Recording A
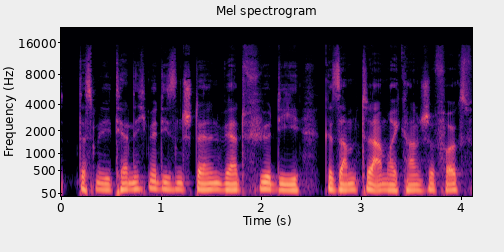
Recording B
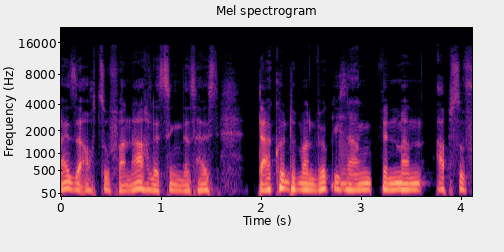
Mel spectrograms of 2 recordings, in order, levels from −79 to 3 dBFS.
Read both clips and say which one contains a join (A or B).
B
